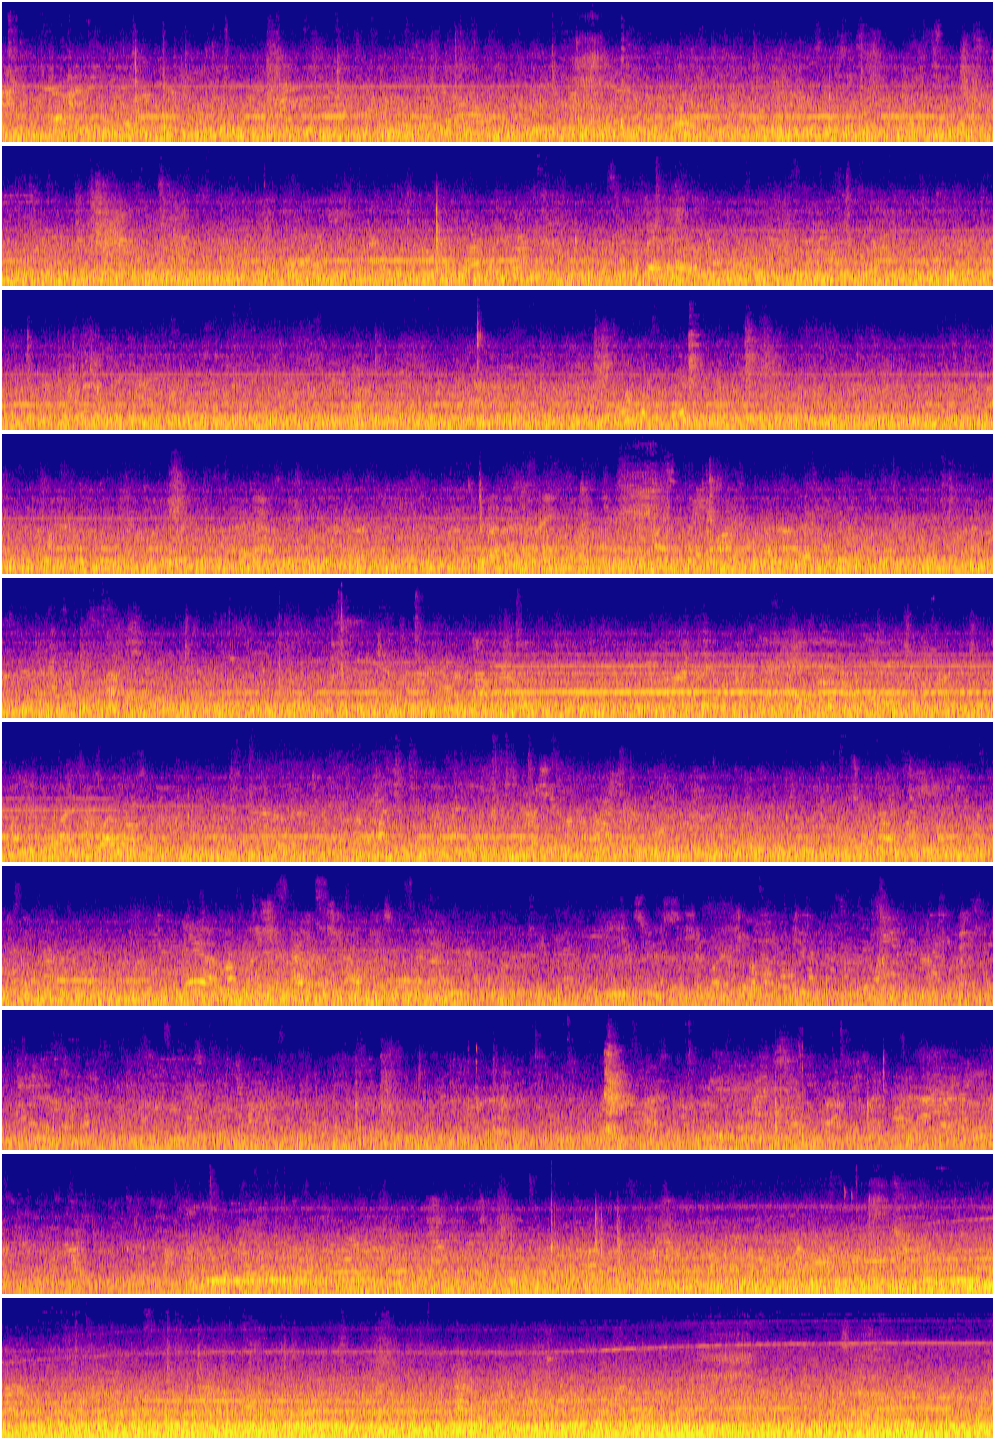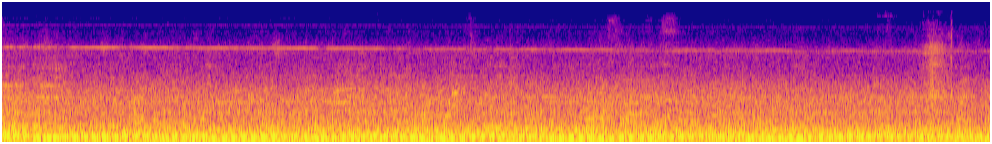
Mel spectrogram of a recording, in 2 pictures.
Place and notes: Recording the environment ferry terminal in Niterói: Araribóia Square, waiting room and passenger space inside the boat. The recording was made with a mini-digital recorder.
Gravação do ambiente do terminal de barcas da cidade de Niterói: Praça Araribóia, sala de espera dos passageiros e espaço interno da barca. A gravação foi realizada com um mini-gravador digital.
